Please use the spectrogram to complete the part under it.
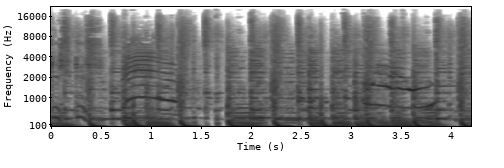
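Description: A cat meows repeatedly in short, loud, closely spaced calls over a steady background of music.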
